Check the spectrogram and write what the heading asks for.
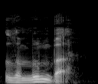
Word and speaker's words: Lumumba: Her duties included handing out flyers and bartending under her boss, Patrick Lumumba.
